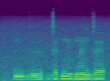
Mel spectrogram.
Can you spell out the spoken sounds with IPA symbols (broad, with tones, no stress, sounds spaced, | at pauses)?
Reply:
m b ɯ˩˧ ɡ ə˧˥ ɡ m b ə̃˧ ɡ ə˧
